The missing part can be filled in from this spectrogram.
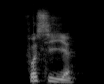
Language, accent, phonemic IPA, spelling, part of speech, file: French, France, /fo.sij/, faucille, noun / verb, LL-Q150 (fra)-faucille.wav
- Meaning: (noun) a sickle (agricultural implement); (verb) inflection of fauciller: 1. first/third-person singular present indicative/subjunctive 2. second-person singular imperative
